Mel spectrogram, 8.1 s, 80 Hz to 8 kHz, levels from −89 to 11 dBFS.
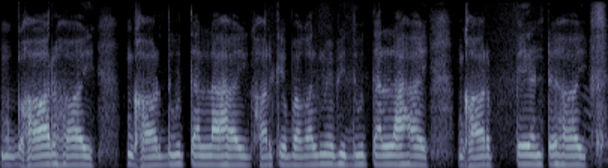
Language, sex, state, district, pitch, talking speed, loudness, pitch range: Bajjika, male, Bihar, Vaishali, 150 Hz, 125 wpm, -30 LUFS, 145-155 Hz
